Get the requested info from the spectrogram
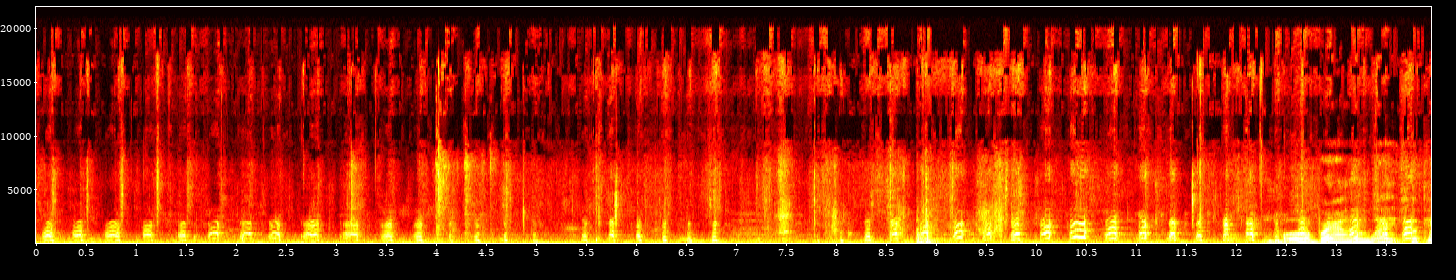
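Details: Two-week-old Great Pyrenees puppies during their first bath, whimpering in a quick run of short, high, wavering cries that overlap and repeat several times a second; a man's voice speaks near the end.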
